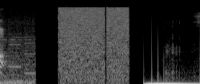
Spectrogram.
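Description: A television-static sound effect at a cut between clips: a flat burst of white-noise static lasting under a second, starting and stopping abruptly with dead silence on either side. It is followed by a few clicks and a short swell of hiss that fades away.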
